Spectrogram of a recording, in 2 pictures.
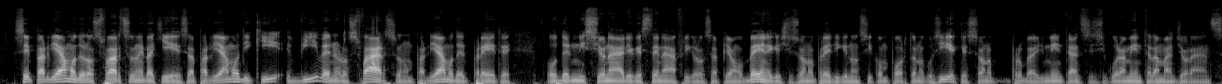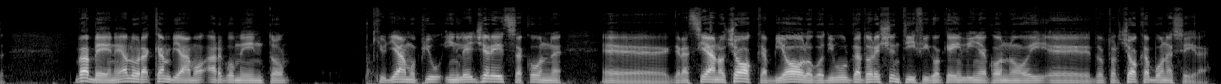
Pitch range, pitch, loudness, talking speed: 80-110 Hz, 95 Hz, -23 LUFS, 170 wpm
